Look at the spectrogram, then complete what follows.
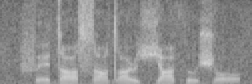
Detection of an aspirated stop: absent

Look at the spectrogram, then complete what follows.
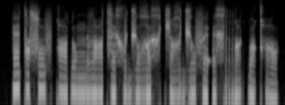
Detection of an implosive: present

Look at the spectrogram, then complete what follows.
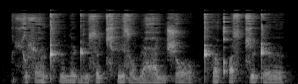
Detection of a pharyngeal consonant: present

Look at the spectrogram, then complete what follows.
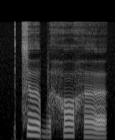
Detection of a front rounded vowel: absent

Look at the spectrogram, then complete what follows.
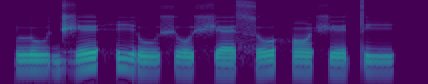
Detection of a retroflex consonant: absent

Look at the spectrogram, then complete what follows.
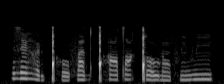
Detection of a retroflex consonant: present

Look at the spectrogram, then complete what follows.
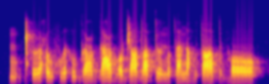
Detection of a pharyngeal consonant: present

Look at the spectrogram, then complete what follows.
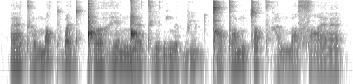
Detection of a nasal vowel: absent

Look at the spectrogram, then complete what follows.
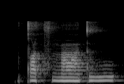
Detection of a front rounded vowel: absent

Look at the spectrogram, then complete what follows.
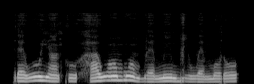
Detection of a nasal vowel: present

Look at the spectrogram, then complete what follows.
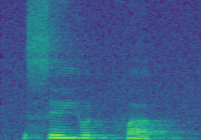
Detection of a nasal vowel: absent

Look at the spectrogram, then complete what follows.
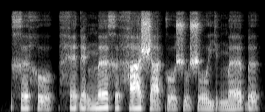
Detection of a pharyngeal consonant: absent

